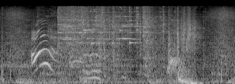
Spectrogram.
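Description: Glass shattering in a film fight scene, a dense crash of breaking fragments lasting about a second, preceded by a short shout and over background score.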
